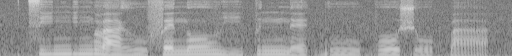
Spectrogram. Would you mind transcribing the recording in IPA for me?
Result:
t͡si˦ ŋi˦ŋβa˨ɣu˨fɛ˦n oː˦βi˨˦pɪ˦ŋ nɛ˨ɡ͡buː˦˨ boː˦ʃoː˨k͡pa˨

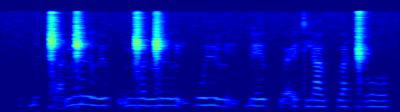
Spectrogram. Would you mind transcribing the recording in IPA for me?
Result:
ɓɨɡ͡ǁa̰ŋ͡ǁɨ lykʷḭŋ͡ǁə ŋ͡ǁɨlḭfwy lḭɓe kʷæ̰ɪ̯ tjaxʷaɡ͡ǁo

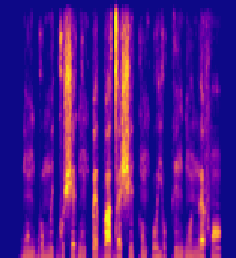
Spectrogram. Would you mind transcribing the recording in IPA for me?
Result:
bũ˨ɡ͡bu˨ mi˧ɡu˨ʃe˧ɡũ˧ k͡pe˦ ba˦˨dɛ˨˦ ʃi˦˨kũ˧k͡pu˨ju˧ kĩ˦ɡ͡bũ˧nɛ˦fɔ̃˦˨

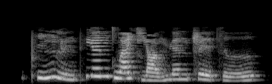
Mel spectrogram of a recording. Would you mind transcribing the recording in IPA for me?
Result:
pʰi˧˥ŋly˨˩npʰjɛ˥nt̪wä˧˥ t͡ɕjɑ˨˩ʊ̯mɥɛ˥nʈ͡ʂe˥˩ɪ̯t͡sɹ̩˨˩˦

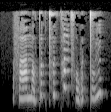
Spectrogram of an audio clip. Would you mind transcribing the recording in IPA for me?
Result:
faː˨˧ mɐ˨˩wt̪ɐ˧k̚ t̪ʰɵ˧t̚t̪ʰɐ˥mt͡sʰo˨˩wɵ˨˥t̚ t̪ʊ˨˥ŋ

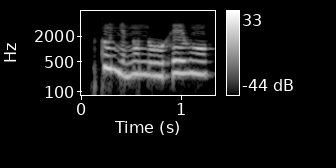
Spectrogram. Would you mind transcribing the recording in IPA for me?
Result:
tũ˦ɲɪ˨ nũ˨ nuː˨heː˦vũ˦

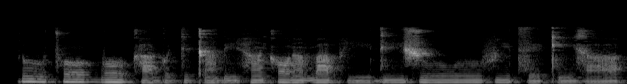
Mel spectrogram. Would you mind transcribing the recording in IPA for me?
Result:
ɾuː˦˨tʰoː˦ ɡ͡boː˦˨kʰa˨ɡʷe˨ kɪ˨kʼã˨ɗi˨˦ hã˦kʰɔ˦ɾã˦ ma˦˨pʰiː˨diː˦ ʃuː˦wuː˦fi˦ t͡se˨kʼĩ˨ ɣa˨˦

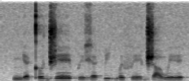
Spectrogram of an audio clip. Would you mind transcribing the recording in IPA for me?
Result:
ɲɛ˨kʼʊ˦d͡ʒeː˦ pɪ˨˦ɣɛ˨ k͡pi˦ɡʷɪ˦˨feː˨ d͡ʒa˨ wɪ˦

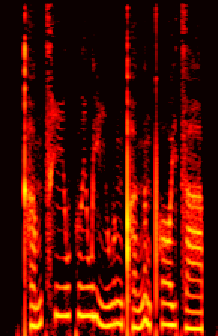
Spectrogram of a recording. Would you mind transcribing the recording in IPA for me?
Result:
kʰɐ˨˥m t͡sʰiː˥wkʷiː˥wjiː˨˧w ʊ˧ŋpʰɐ˨˥ŋɐ˨˩n pʰɔː˧jt͡saː˨p̚

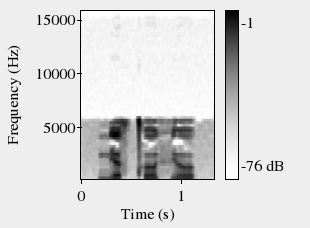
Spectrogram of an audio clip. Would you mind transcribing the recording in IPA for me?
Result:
mʲæstʰə fʲə

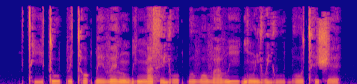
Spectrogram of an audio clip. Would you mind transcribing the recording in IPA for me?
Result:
tʰiː˨tuː˦pɪ˦˨ tʰɔ˦k͡pe˨ βɛ˦lũ˨ɓi˦ ŋa˦sɪ˨joː˨ k͡pʊ˦βɔ˦βa˨ βiː˦ɡũ˨ jʊ˨juː˨ɓoː˦ tʰɪ˦ʃɛ˨

